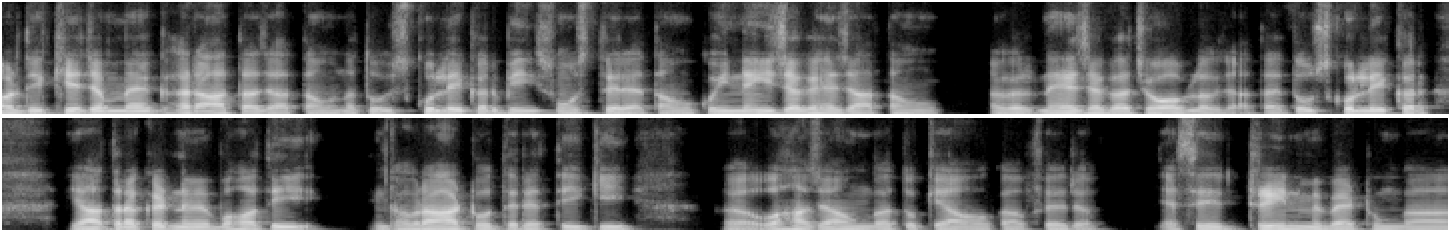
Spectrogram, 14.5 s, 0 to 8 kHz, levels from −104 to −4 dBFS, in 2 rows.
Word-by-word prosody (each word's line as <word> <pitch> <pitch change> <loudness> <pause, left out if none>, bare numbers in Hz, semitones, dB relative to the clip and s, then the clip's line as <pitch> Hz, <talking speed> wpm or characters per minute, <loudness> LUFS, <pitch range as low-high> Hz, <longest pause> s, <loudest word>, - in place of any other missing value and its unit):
और 120 - +4
देखिए 125 +3 +2
जब 125 0 +3
मैं 130 0 +2
घर 110 +1 +1
आता-जाता 105 -2 +1
हूँ 110 +3 -5
न 140 - -3
तो 140 - -2
उसको 130 +3 -1
लेकर 135 -1 +1
भी 130 +1 -2
सोचते 120 -1 -3
रहता 95 -1 -2
हूँ। 105 +1 -5
कोई 110 0 0
नई 120 +3 +3
जगह 105 -3 +3
जाता 95 0 -1
हूँ 100 0 -7 0.3
अगर 100 +1 -2
नए 110 +2 +4
जगह 105 -2 +2
जॉब 100 0 +2
लग 95 -1 -2
जाता 100 +3 -6
तो 135 +2 -2
उसको 130 +1 +1
लेकर 125 +2 +2 0.5
यात्रा 115 +4 +4
करने 125 -1 +3
में 125 -1 0
बहुत 115 +2 -1
ही 125 -1 +3 0.4
घबराहट 105 +1 +3
होते 110 0 -2
रहती 105 +1 -3
कि 110 0 -2 0.5
अ, - - -7
वहाँ 110 +2 0
जाऊँगा 105 -1 -1
तो 105 - -6
क्या 105 0 -3
होगा? 100 0 -5
फिर 105 0 -6 0.4
ऐसे 110 +2 -1
ट्रेन 115 +1 +5
में 110 -2 -1
बैठूँगा 105 0 -3
110 Hz, 205 wpm, -25 LUFS, 100-120 Hz, 0.5 s, ट्रेन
